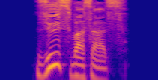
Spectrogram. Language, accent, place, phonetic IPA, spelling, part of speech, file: German, Germany, Berlin, [ˈzyːsˌvasɐs], Süßwassers, noun, De-Süßwassers.ogg
- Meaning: genitive singular of Süßwasser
